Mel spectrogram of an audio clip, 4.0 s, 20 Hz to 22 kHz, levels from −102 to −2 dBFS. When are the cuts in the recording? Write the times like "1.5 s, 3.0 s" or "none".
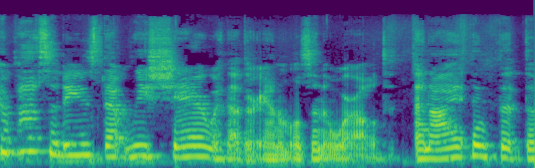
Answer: none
